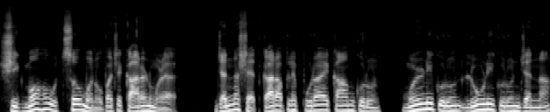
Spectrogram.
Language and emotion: Goan Konkani, neutral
